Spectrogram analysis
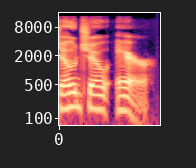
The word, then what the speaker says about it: DOJO Air: We're looking at a stack of documents, press releases, and research for a new piece of tech called DOJO Air. That's pronounced like the martial arts studio dojo.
